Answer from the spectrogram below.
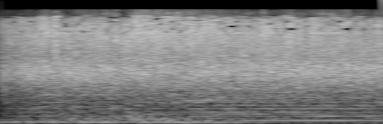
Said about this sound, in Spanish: merecido sin duda, y es un, este que pueden escuchar el enorme aplauso que, y ovación que le está dedicando el Teatro de la Maestranza.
